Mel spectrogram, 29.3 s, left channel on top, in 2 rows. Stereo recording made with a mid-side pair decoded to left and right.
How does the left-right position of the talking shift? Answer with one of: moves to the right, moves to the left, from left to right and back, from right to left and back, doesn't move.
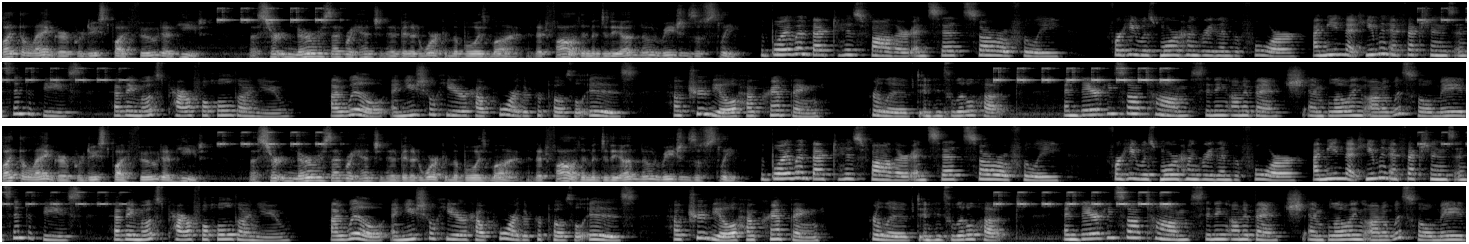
doesn't move.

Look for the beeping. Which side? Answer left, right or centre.
left.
